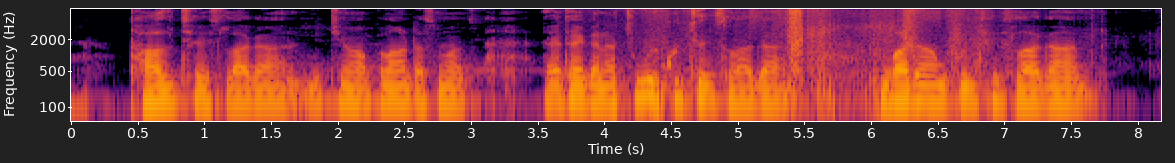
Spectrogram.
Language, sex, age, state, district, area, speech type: Kashmiri, male, 60+, Jammu and Kashmir, Budgam, rural, spontaneous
